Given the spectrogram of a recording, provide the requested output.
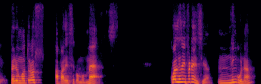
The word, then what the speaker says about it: math: One is with the TH and the other one is with an S. La que termina con TH, Shira, usted la va a pronunciar como Z, math. La que termina con THS, la va a pronunciar con una ZS, maths, maths.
